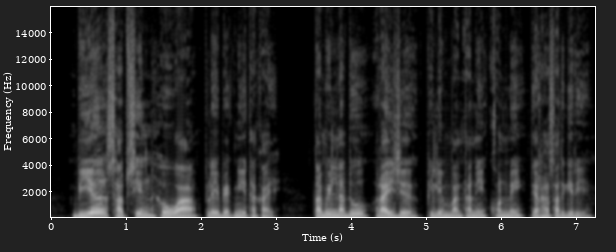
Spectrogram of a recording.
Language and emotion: Bodo, neutral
